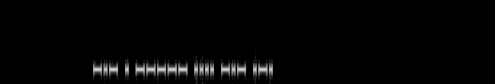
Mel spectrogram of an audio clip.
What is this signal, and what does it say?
Morse code, heard as a keyed tone, about 47 wpm, 700 Hz. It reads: KE0HKR
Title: USA Call Signs - 6 Characters - Repeated 3x - 45wpm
